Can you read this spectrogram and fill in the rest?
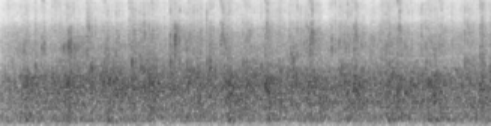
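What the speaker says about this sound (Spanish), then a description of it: "Denle fuerte aplauso a Cristo" A congregation at a church service gives steady, sustained applause for Christ, a dense even wash of many hands clapping at close to moderate distance with no voices rising above it.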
